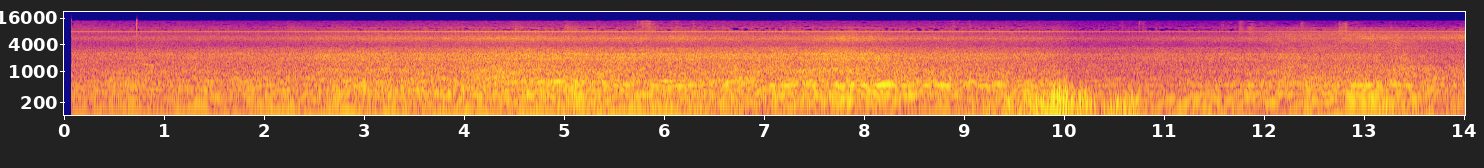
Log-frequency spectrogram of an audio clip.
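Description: Lockheed Martin KC-130J Hercules tanker's four turboprop engines running as the aircraft rolls along the ground: a steady propeller drone with several steady humming tones. About ten seconds in there is a brief louder low rumble.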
